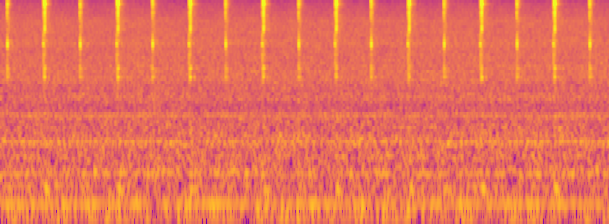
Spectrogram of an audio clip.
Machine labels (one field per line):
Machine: valve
